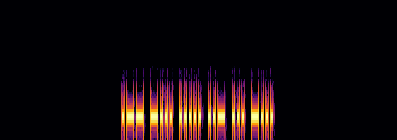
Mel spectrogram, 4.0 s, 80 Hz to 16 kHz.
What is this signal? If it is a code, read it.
Morse code, heard as a keyed tone, about 50 wpm, 700 Hz. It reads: WB5USB
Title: NA SOTA Chaser Callsigns 50wpm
